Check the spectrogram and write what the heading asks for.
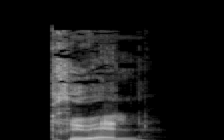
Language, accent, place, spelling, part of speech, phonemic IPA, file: French, France, Lyon, truelle, noun, /tʁy.ɛl/, LL-Q150 (fra)-truelle.wav
- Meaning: trowel (mason's tool)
